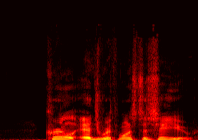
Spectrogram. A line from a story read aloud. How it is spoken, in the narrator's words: he panted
